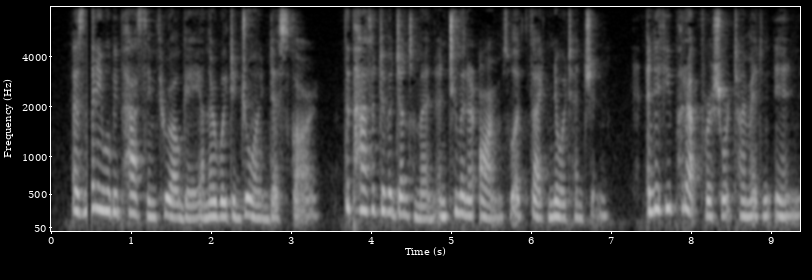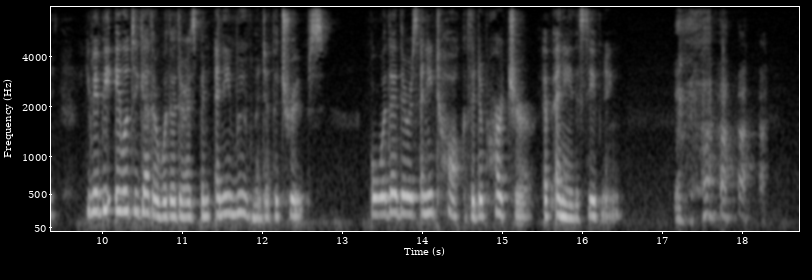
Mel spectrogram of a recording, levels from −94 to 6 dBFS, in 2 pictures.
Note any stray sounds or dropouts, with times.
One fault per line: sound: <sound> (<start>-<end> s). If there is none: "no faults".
sound: dropout (0.4-0.5 s)
sound: laugh (17.1-18.3 s)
